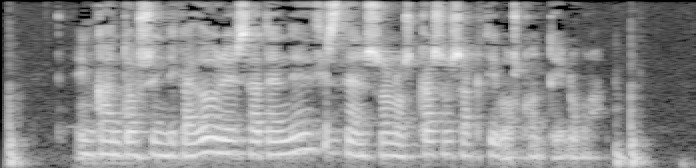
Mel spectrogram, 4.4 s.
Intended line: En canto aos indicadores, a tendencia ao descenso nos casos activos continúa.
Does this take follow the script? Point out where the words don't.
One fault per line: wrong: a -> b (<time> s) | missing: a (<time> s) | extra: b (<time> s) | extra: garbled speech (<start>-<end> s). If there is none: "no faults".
missing: ao (2.1 s)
